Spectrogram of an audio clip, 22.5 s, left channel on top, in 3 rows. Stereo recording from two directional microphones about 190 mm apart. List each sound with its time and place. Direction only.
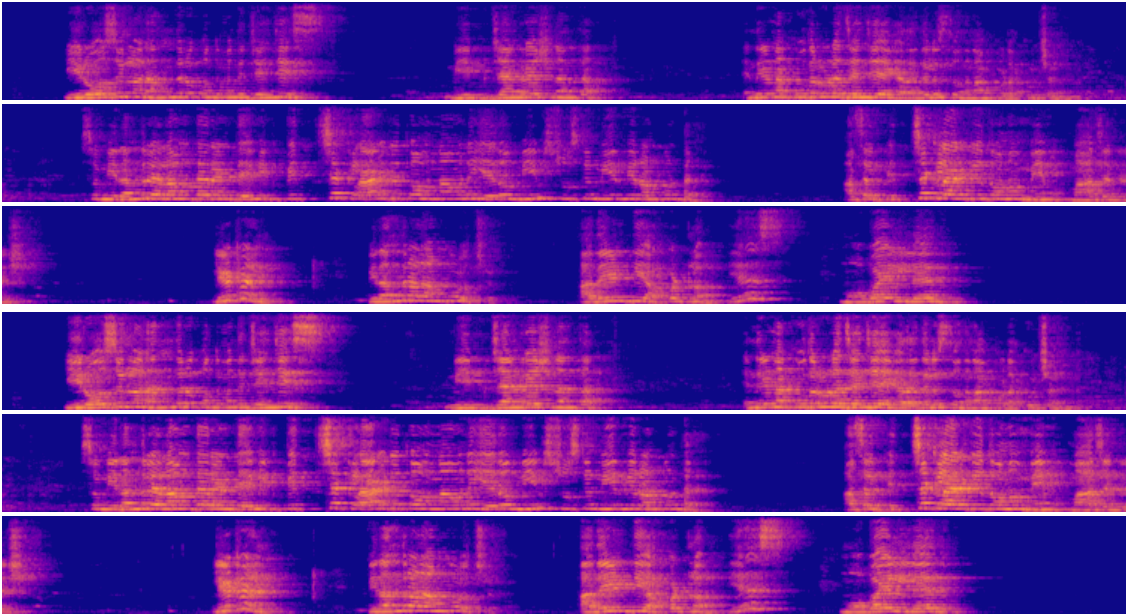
0.3 s a woman's voice: 30° left (ahead or behind)
17.4 s a woman's voice: 35° left (ahead or behind)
